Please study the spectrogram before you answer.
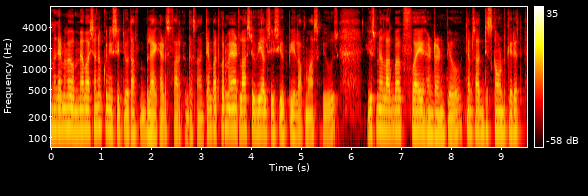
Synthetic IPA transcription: mɐɡɐɾmmẽbaːʃãnɐkuniːsit̪jot̪ʰablɛːkɦeɖsfʰɐɾkʰɡɐsãːt̪embɐt̪̚koɾmẽɛʈlaːsʈʋiːɛlsiːsijuk̚piːlaːfmaːskjuːz | jusmẽlak̚bɐɡfaːjʋɦɐ̃ɳɖɾɐɳɖpʲjoːt̪emsaːɖɪskawʊɳʈkɐɾit̪ʰ

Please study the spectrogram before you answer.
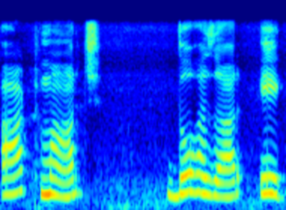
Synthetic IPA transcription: aːʈʰmaːɾt͡ʃ | d̪oːɦəzaːɾ | eːk

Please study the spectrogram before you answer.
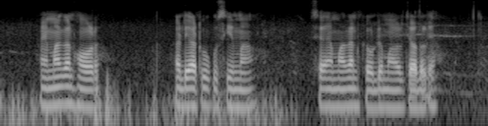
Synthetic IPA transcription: ajmaɡanɦɔɽ | əɖiaʈkukusima | sɛajmaɡankəwɖɛmaɾd͡ʒa̰d̪ɔɽɛ̰ja

